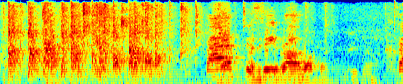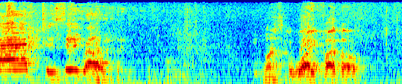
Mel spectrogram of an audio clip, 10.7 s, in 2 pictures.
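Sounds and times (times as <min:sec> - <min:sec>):
small group clapping after a vote: 0:00.0 - 0:02.9
speech: 0:02.8 - 0:07.1, 0:08.9 - 0:10.3
laughter: 0:06.5 - 0:07.8.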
